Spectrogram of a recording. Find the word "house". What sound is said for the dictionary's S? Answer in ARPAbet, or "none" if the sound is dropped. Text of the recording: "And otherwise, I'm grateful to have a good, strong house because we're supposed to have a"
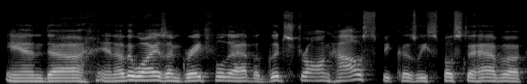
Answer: S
